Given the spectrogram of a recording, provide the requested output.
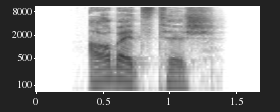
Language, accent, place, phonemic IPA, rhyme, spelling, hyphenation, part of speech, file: German, Germany, Berlin, /ˈaʁbaɪ̯t͡sˌtɪʃ/, -ɪʃ, Arbeitstisch, Ar‧beits‧tisch, noun, De-Arbeitstisch.ogg
- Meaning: workbench (table at which manual work is done)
